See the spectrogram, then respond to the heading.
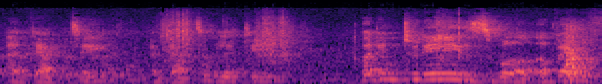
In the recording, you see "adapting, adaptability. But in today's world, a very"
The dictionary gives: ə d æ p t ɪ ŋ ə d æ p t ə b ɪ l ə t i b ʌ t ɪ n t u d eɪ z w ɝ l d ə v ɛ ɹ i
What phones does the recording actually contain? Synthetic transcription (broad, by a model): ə d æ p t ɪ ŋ ə d æ p t ə b ɪ l ə t i b ʌ t ɪ n t u d eɪ z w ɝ l ə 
